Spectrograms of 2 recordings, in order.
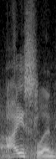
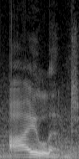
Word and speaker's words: island: Remember, the S is silent. It's not Iceland. It's island.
